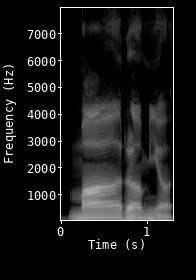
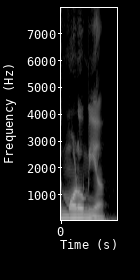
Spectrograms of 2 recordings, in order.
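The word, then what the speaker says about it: মরমিয়া: Maramia. It's a word used in the Baul. Yeah, it's actually pronounced as Moromia.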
